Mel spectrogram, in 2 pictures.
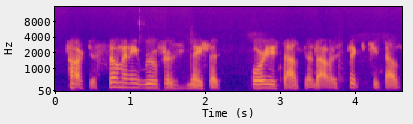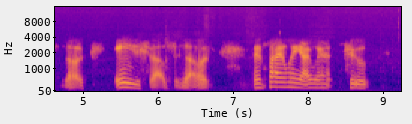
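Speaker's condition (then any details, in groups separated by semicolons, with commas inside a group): Parkinson's; recent onset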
